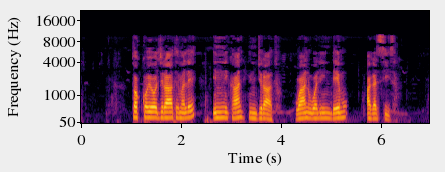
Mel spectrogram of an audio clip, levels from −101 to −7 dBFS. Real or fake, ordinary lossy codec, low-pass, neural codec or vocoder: real; AAC, 32 kbps; 9.9 kHz; none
